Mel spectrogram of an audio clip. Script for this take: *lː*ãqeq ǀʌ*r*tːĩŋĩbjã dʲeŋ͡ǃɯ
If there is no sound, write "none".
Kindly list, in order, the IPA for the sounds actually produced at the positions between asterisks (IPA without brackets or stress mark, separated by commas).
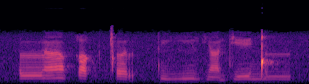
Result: lː, r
